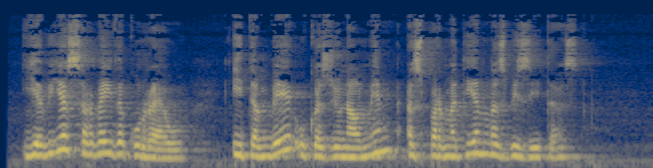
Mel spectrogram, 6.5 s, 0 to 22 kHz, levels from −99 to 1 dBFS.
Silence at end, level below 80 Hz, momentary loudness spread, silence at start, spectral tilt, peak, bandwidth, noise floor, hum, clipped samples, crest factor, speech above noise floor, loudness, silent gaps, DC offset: 0.6 s; -56 dBFS; 8 LU; 0.25 s; -4.5 dB/octave; -6 dBFS; 16.5 kHz; -54 dBFS; none; under 0.1%; 18 dB; 32 dB; -22 LUFS; none; under 0.1%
